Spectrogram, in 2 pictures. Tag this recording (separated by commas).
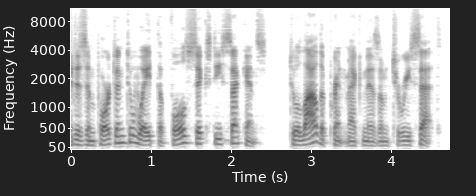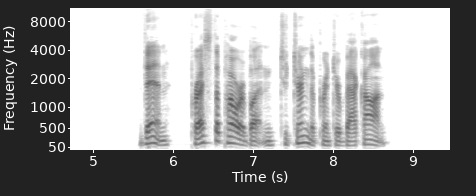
Speech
